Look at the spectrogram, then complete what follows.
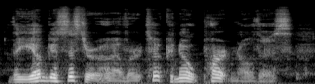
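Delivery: plain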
